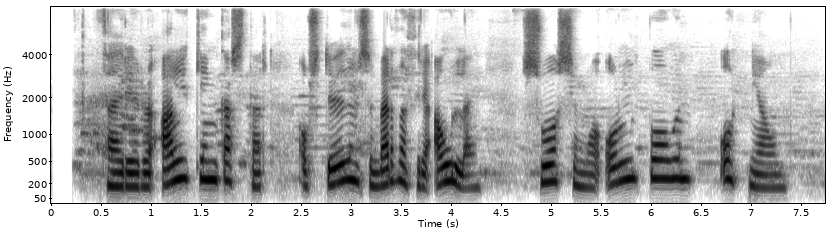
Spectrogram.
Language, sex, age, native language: Icelandic, female, 20-29, Icelandic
